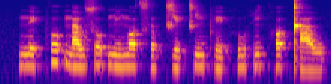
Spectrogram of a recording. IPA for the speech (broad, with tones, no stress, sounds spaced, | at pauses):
n̪ e˨ ʔ pʰ o˦ ʔ n̪ a˧ w s o˦ ʔ n̪ ĩ˧ n̪ ɔ˧ t͡sʰ ə˨ p̚ t͡ɕ e˨ ʔ t͡ɕ ĩ˧ pʰ e˨ ʔ h u˧ h ĩ˦ t̚ h ɔ˦ t̚ kʰ a˨˩ w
